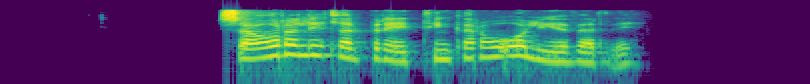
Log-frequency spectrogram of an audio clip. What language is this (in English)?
Icelandic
